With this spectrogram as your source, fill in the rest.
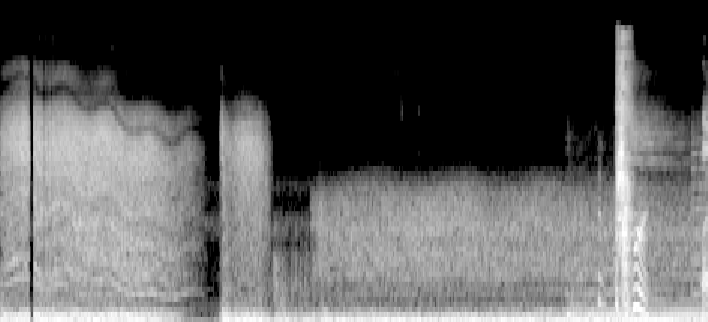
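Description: A single sharp sneeze bursts out near the middle over a steady low rumble of game sound, followed later by a second brief, bright burst.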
